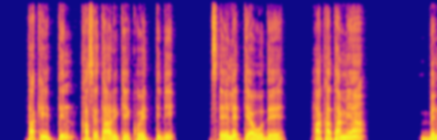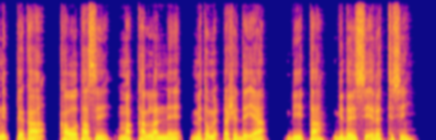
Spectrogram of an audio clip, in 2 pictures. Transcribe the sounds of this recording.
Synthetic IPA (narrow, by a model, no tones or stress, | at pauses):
t̪ɐkiːt̪ːɪnkɐs̬ɛt̪aːɾɪkɛjkɔjɛt̪ːɪd̪ɪ | t͡sʼe̞ːlɛt̪ːɪjaːwɔd̪ɛ | hɐkɐt̪ɐmɪjaː | bɛnɪpːɛkɐ | kɐwɔt̪ɐsɪmɐkːɐlːɐnːɛmɛt̪ɔmɛɗːɐʃɛd̪ɛʔɪjaː | biːt̪ːɐɡɪd̪ɛjsːɪɛɾɛt̪ːɪsi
